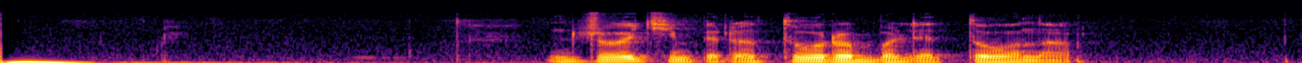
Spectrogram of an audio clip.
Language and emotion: Russian, neutral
